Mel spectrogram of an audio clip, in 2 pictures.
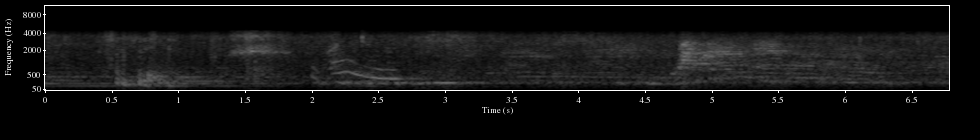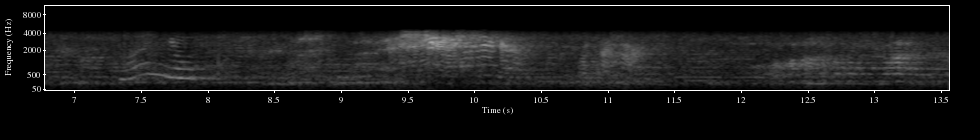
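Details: Angry female cat alternating low growls with short rising and falling yowls and hisses, several bursts spread over the clip, with a person's voice faintly in the background.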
